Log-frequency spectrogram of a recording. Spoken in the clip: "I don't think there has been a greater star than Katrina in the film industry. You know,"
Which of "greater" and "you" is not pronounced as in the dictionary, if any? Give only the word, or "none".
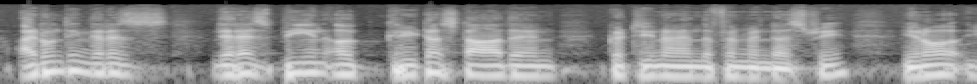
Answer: none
